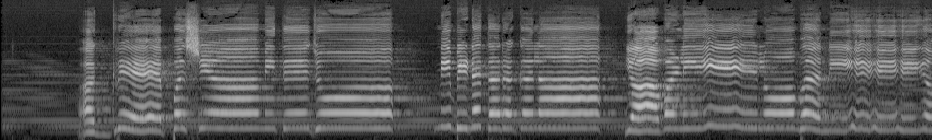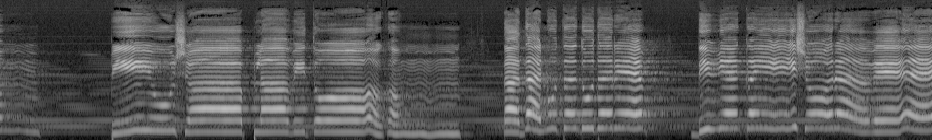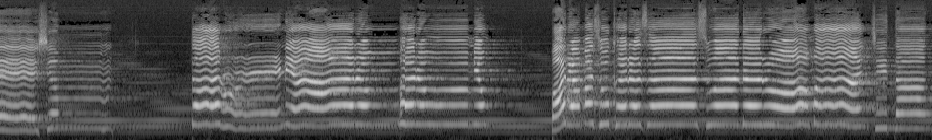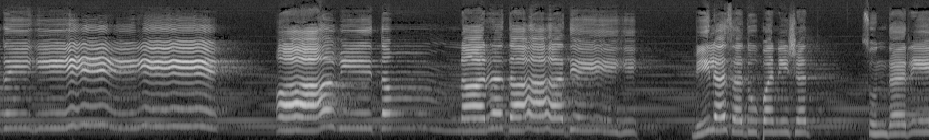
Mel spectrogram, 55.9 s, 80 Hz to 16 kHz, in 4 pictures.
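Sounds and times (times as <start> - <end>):
Carnatic sloka chanted in raga Kambhoji: 0.0 - 55.8.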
